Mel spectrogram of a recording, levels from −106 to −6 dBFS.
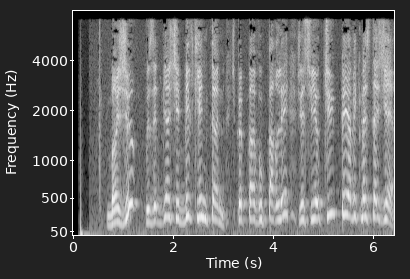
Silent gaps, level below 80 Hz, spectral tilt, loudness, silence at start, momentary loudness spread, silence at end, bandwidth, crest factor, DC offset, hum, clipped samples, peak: none; -48 dBFS; -3 dB/octave; -17 LUFS; 0.15 s; 7 LU; 0 s; 7.4 kHz; 18 dB; under 0.1%; none; under 0.1%; 0 dBFS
